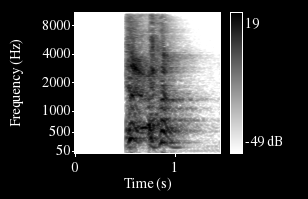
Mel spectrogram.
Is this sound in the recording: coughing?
yes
